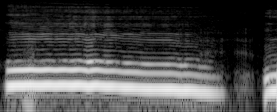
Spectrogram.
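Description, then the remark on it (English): A small owl's whinny-like call: a steady, tonal note sliding slightly downward for about a second, then a brief pause before a second call begins, loud. “It's almost like a little miniature horse in a tree. Almost like a horse? Yeah, a little whinny-like.”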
